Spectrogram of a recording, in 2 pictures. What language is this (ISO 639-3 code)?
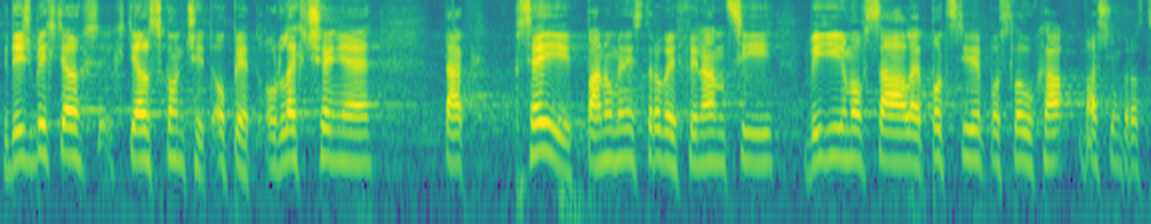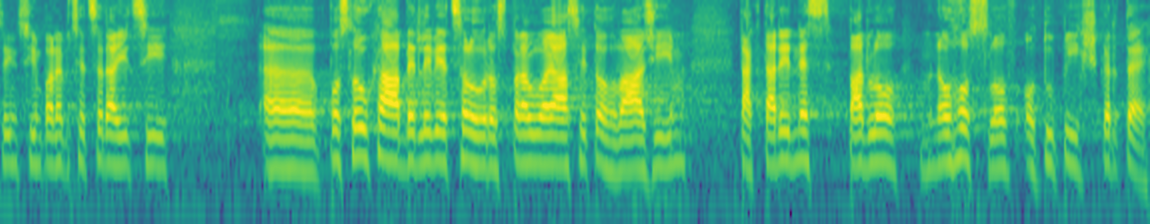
ces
